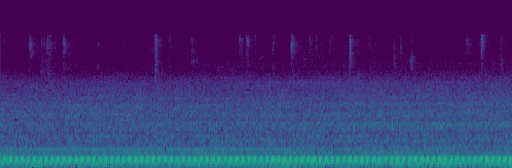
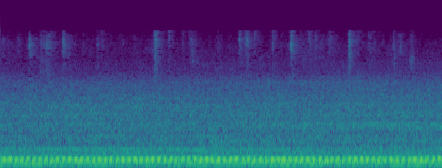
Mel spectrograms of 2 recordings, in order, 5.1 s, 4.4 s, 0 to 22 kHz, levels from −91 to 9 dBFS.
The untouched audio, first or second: first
